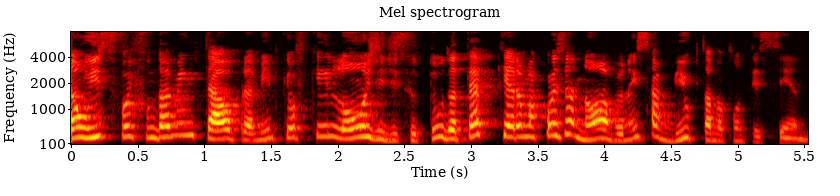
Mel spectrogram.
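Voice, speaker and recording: Lively intonation carries speech delivered very fast. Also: woman. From Brazil, Belo Horizonte (Minas Gerais). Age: 40s. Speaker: former volleyball player. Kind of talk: casual interview.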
